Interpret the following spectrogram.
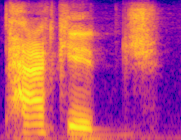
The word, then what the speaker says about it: package: a difficult one okay because we have a sound at the end so it's like a j okay so it's package now instead of saying an a sound we're going to use a short i okay like the word it so package package good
